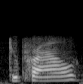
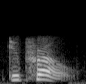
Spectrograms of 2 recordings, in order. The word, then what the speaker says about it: DuPrau: My last name is spelled capital D-U, capital P-R-A-U. It's originally a French name. People pronounce it wrong all the time. Duprau, Dupreau, Dupreau, even Dupran. But it's pronounced Dupreau with a long O. Think of the word pro, as in tennis pro or golf pro.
